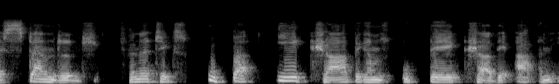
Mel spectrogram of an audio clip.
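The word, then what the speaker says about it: upekṣā: And in Sanskrit, it is upeksha. So upeksha in Sanskrit, upekha in Pali. And I tried to get the pronunciation right there. You notice that in Sanskrit, I pronounce it with the long A, upeksha, upeksha.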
